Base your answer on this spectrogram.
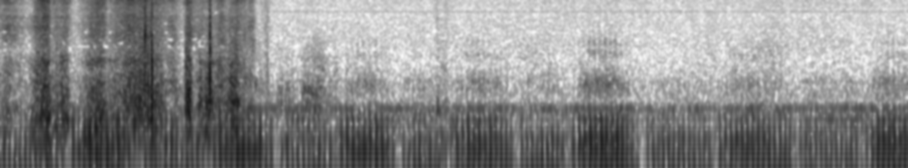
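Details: Contented purring from Chester the cat: after a brief burst of rustling handling noise, a low rhythmic rumble swells and fades with each breath, roughly two pulses per second.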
